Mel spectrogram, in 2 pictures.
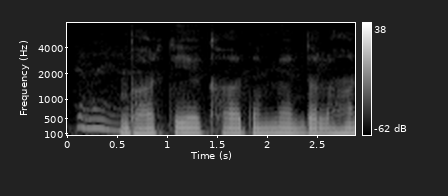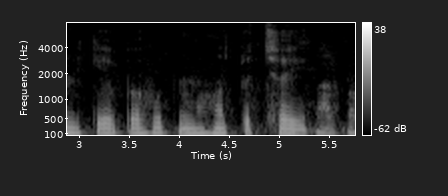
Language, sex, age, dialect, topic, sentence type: Maithili, male, 56-60, Eastern / Thethi, agriculture, statement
